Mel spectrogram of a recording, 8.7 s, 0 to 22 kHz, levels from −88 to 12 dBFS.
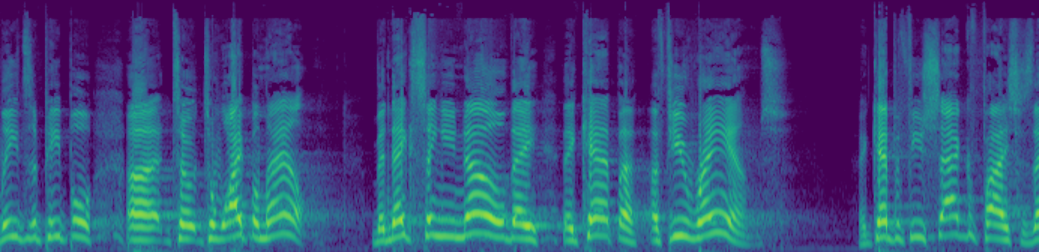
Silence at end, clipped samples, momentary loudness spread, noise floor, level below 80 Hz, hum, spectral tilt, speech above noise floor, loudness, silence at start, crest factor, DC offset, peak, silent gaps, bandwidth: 0 s; under 0.1%; 10 LU; -62 dBFS; -54 dBFS; none; -4 dB/octave; 50 dB; -13 LUFS; 0 s; 14 dB; under 0.1%; 0 dBFS; none; 17 kHz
